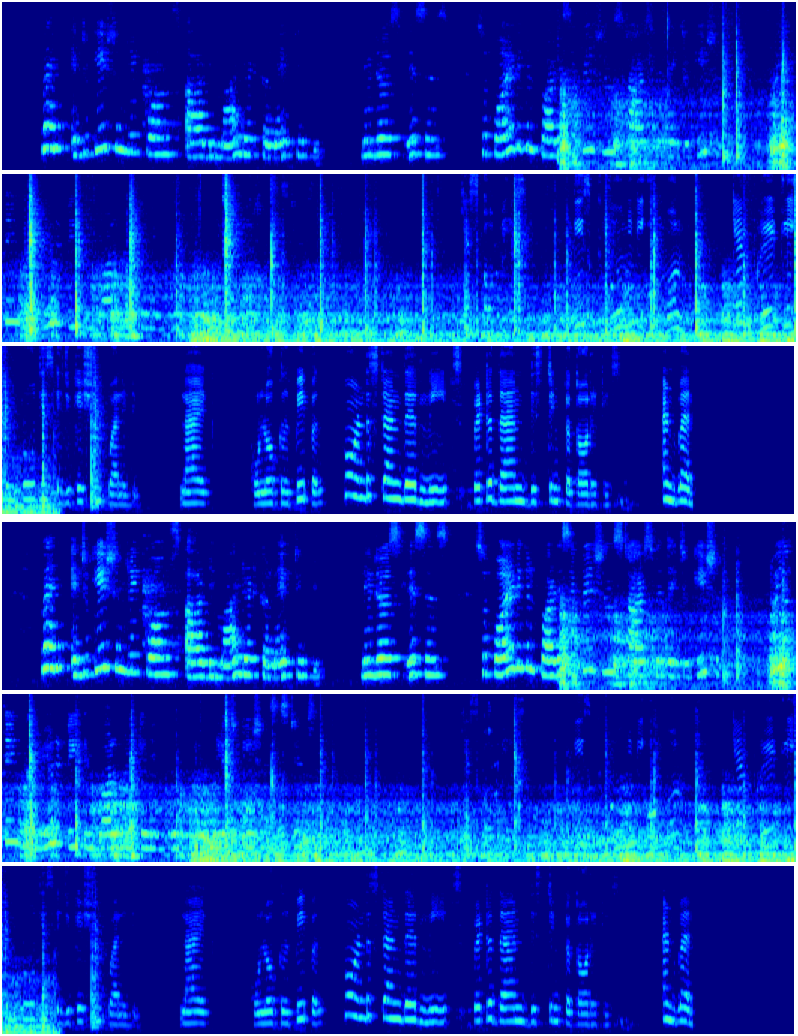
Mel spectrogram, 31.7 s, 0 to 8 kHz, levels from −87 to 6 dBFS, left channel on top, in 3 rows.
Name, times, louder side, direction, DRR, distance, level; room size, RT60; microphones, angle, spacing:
voice 1, 0.5-4.3 4.8-5.9 6.3-9.7 10.2-14.7 19.2-19.3, right 6 dB, 70° right, 0.5 m, -46 dB
sound 1, 7.4-7.6 8.9-9.0 9.6-10.0 10.4-10.6 10.9-11.2 11.6-11.8 12.2-12.5 12.9-13.2 13.5-14.5 14.8-15.1 15.3-15.7 16.2-16.4 16.8-17.0 17.4-17.6 17.9-18.3 18.6-19.4 19.8-20.1 20.4-20.7 21.0-21.4 21.7-22.6, left 6 dB, 80° left, 0.5 m, -45 dB
sound 2, 7.4-21.9, right 1 dB, 90° right, 1.0 m, -44 dB
voice 2, 16.6-17.7 18.1-19.9 20.3-23.0 23.5-23.9 24.5-25.5 25.7-29.4 30.0-30.4, left 5 dB, 25° left, 0.3 m, -51 dB
2.6 x 2.3 x 4.1 m
head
